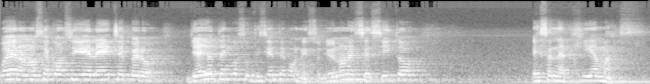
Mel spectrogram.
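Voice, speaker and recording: A high male voice, raised and projected, at a moderate pace with ordinary pitch variation and long, frequent pauses, amid audible room echo and noticeable background noise. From Venezuela, Maturín. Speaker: actor. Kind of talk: casual chat.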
